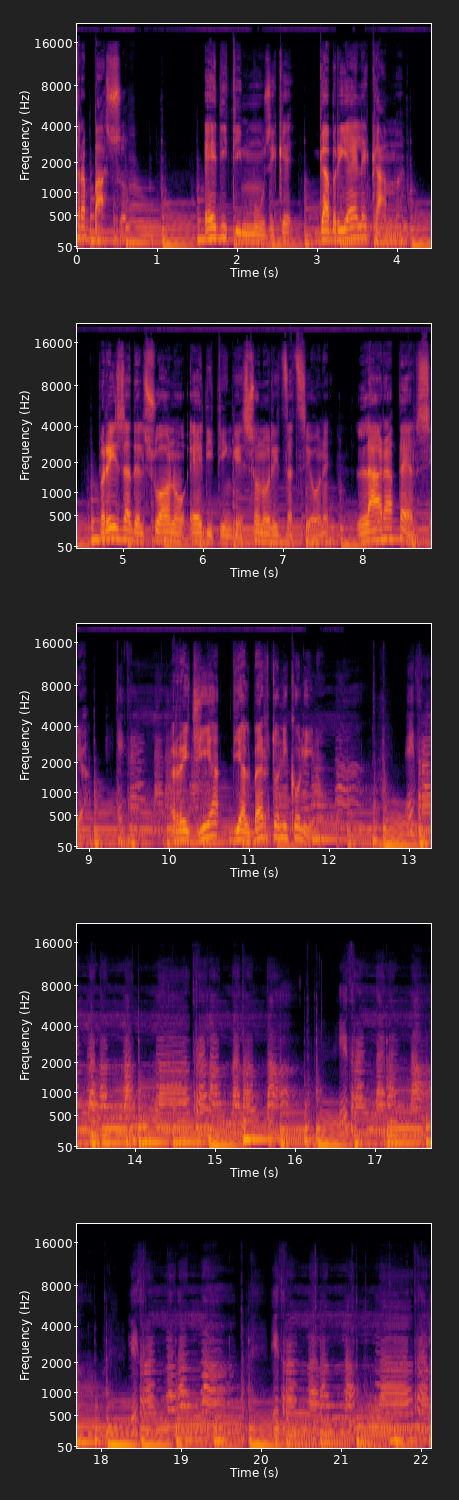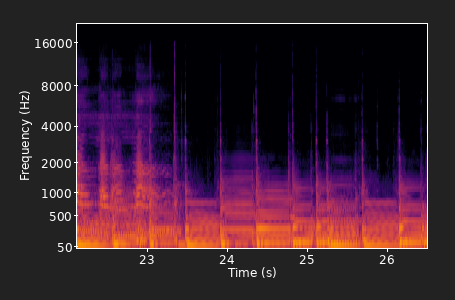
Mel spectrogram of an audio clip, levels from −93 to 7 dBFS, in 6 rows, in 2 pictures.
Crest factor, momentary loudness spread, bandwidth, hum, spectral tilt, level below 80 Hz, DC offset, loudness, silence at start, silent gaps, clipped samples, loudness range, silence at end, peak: 22 dB; 9 LU; over 20 kHz; none; -5.5 dB/octave; -34 dBFS; under 0.1%; -26 LUFS; 0 s; none; under 0.1%; 4 LU; 0 s; -4 dBFS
